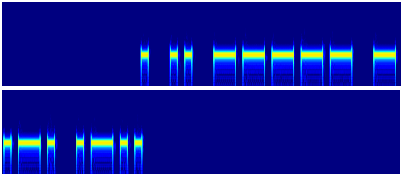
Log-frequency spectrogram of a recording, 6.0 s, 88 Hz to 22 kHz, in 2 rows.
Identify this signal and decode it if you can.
Morse code, heard as a keyed tone, about 22 wpm, 700 Hz. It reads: EI0CL
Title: DXCC-100 Call Signs - 5 Characters - 22wpm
